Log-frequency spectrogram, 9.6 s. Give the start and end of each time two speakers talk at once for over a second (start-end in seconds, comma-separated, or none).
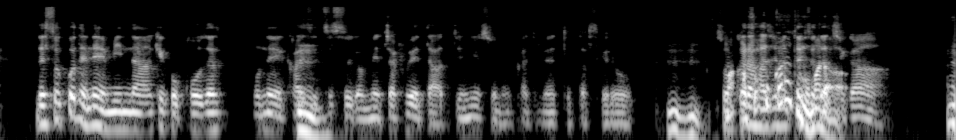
7.2-8.5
